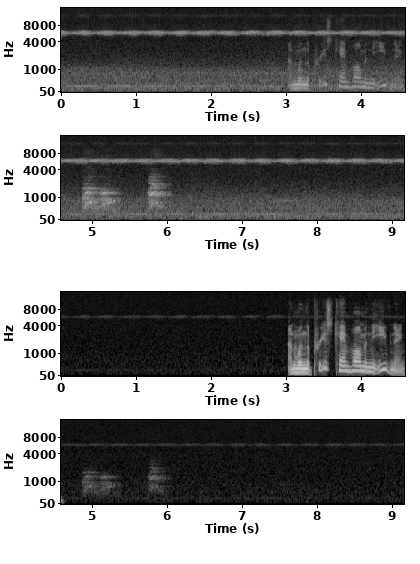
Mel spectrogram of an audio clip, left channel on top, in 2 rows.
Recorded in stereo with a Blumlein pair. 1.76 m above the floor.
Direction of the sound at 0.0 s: 45° left.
